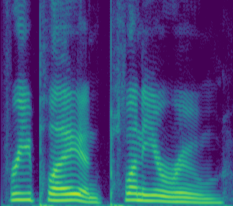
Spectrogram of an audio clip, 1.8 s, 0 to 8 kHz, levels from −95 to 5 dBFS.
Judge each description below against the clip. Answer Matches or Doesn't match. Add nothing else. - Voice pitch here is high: Matches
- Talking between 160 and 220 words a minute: Matches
